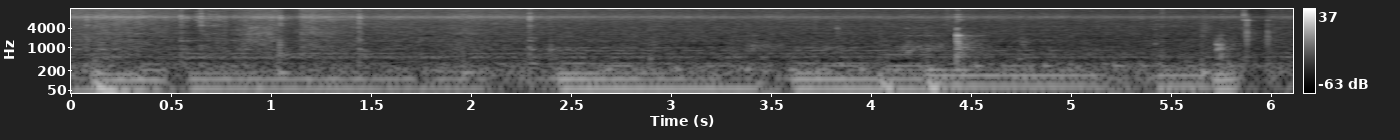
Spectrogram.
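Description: Shrimp and tomato sizzling in hot oil in a stainless steel wok, a steady hiss. A slotted spatula stirs and scrapes against the metal pan in the first part, with a few sharp clicks of spatula on wok, the loudest about four and a half seconds in.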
